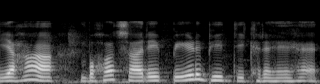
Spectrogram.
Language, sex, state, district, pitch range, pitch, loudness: Hindi, male, Jharkhand, Ranchi, 165-185 Hz, 170 Hz, -17 LUFS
